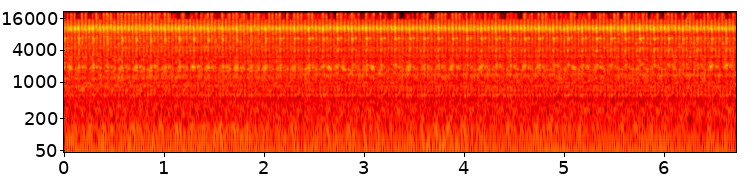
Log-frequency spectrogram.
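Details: Opel Astra J 1.7 CDTI diesel after an oil change: steady idle carrying an even, rapid knock a couple of times a second with slight vibration; it runs well with no smoke, cause unclear.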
